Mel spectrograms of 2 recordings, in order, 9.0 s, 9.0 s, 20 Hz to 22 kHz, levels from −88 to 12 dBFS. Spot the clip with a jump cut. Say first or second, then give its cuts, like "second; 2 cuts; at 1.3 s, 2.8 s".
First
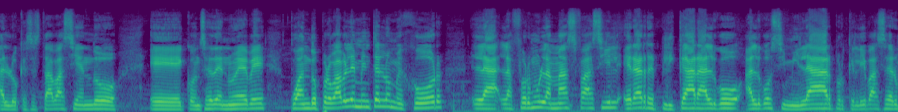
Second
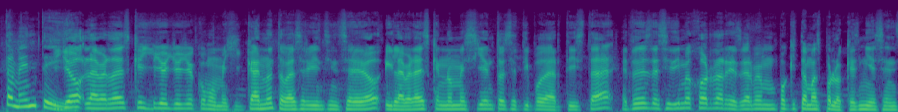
second; 2 cuts; at 1.5 s, 6.1 s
